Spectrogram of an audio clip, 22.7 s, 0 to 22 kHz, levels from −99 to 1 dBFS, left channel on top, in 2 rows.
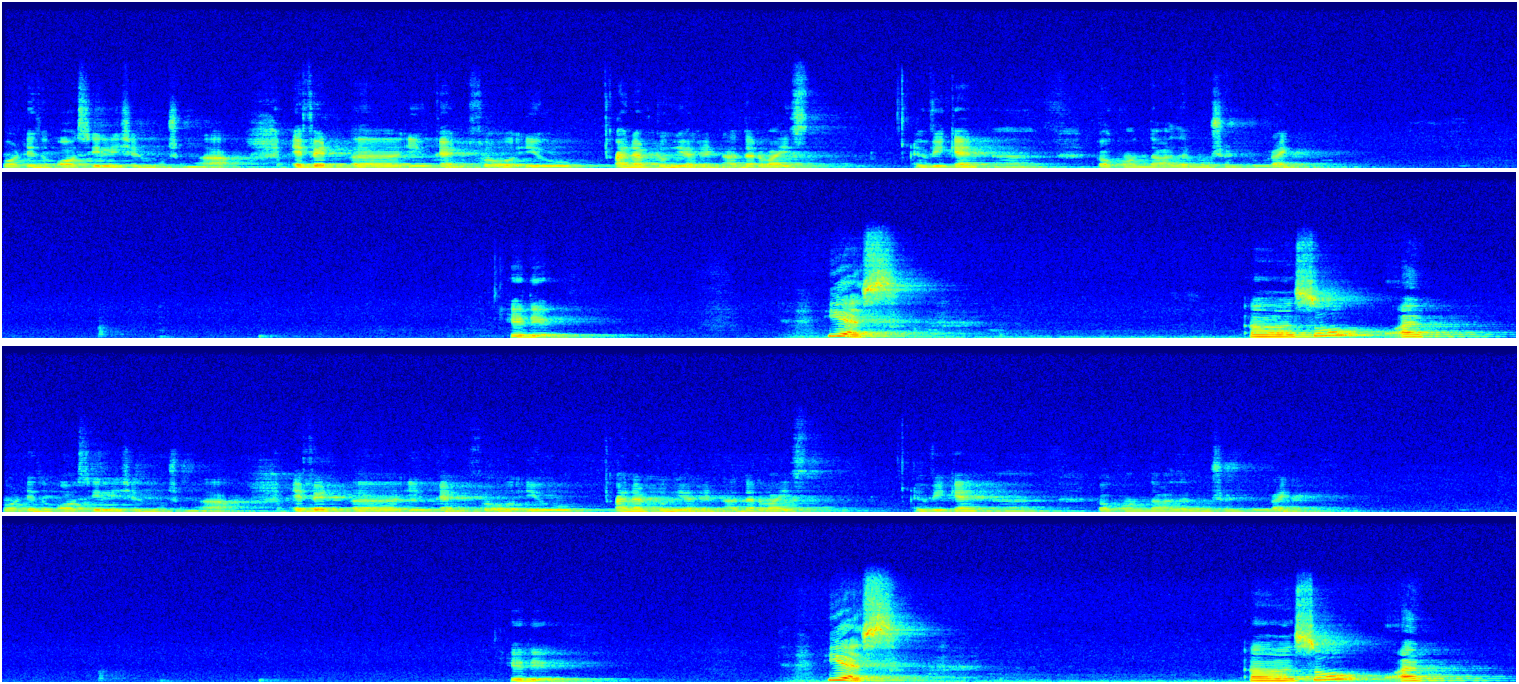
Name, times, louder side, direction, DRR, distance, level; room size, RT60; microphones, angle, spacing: voice 1, 0.0-4.3 4.6-6.0 6.8-9.7 15.1-15.6, left 2 dB, 35° left, 4 dB, 1.4 m, -38 dB
voice 2, 17.6-18.1 20.7-22.0, right 2 dB, 15° right, 5 dB, 0.8 m, -28 dB
19.5 x 19.0 x 7.2 m, 1.4 s
head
